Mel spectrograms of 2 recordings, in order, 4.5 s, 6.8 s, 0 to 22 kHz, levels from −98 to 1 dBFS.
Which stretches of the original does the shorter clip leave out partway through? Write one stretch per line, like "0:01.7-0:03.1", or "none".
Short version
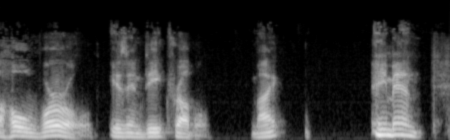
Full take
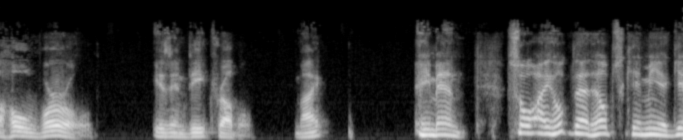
0:01.0-0:01.5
